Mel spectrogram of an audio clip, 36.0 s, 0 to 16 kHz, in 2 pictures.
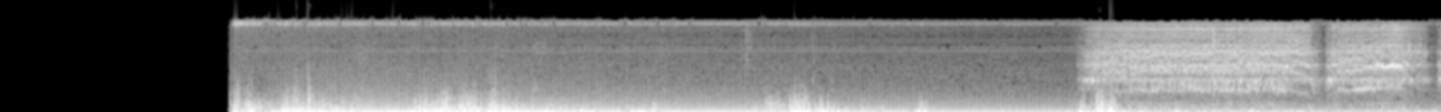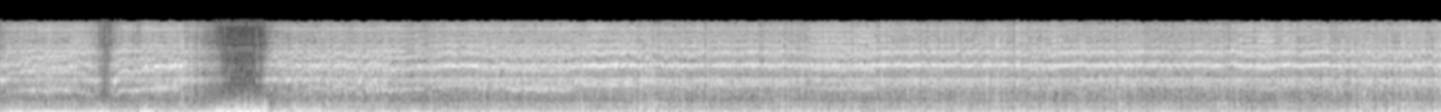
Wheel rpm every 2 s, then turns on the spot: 0, 0, 0, 0, 0, 0, 0, 120, 160, 130, 100, 140, 210, 230, 230, 230, 230, 220.
none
